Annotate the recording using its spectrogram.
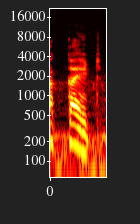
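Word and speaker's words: cat: सी ए टी तो सी से आपका हुआ का। ए का उच्चारण ऐ की मानता है रूप रूप में कै और टी से आपका ट ए हो गया कैट और कैट का मतलब होता है बिल्ली।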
